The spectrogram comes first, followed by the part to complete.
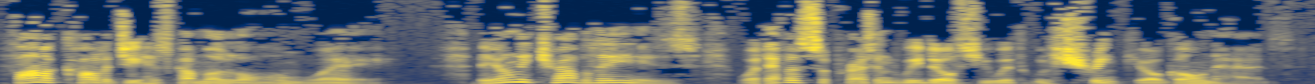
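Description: A man's voice: mid-range voice, sing-song, a little fast, slightly rough, dry recording, highs cut off, pitched above the performer's own voice. A man voicing a sly, leering English ship's doctor who talks in a smug, teasing way. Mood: mock-serious. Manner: smug, teasing, with a crooked grin.

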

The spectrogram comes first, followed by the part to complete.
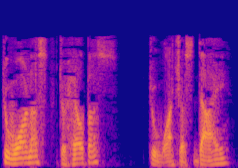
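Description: Tense snappy human leader guy, husky low voice, man reading it, dull dry sound. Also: animated, unhurried, no echo, heavily acted. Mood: urgent. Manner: snappish, urgent. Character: tense human leader facing a grave choice.

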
